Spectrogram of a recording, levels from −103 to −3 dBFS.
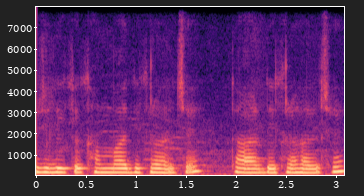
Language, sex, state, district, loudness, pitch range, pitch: Angika, female, Bihar, Bhagalpur, -15 LUFS, 185-200 Hz, 190 Hz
